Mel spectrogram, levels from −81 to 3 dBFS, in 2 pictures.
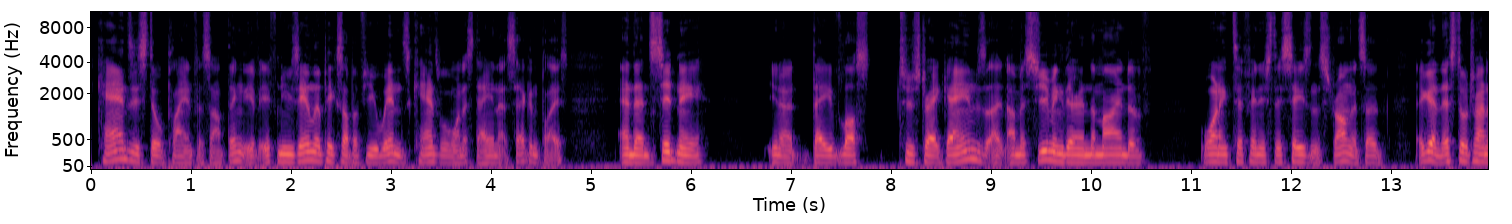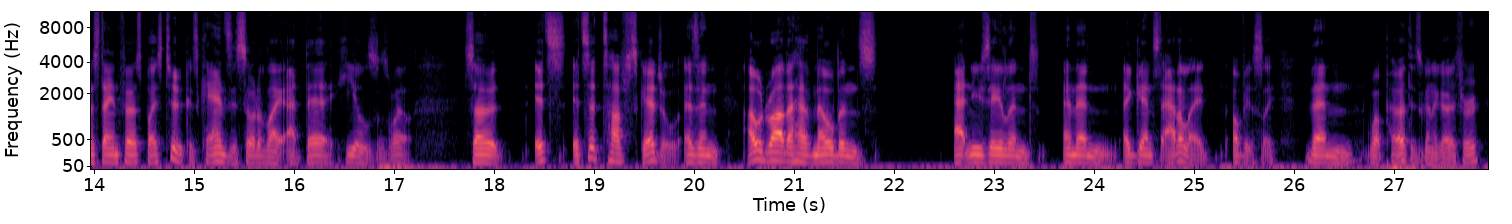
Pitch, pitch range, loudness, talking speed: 110 Hz, 105-115 Hz, -34 LUFS, 215 wpm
